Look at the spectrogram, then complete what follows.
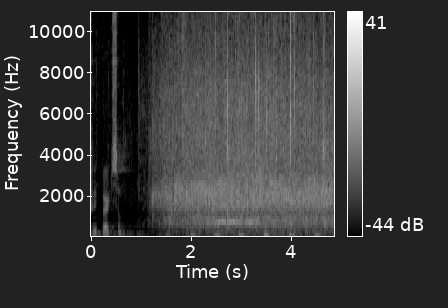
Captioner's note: audience applauding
